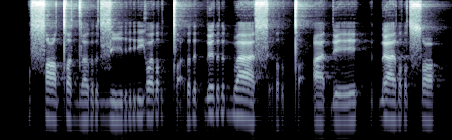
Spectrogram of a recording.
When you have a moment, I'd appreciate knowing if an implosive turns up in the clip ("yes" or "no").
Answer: yes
